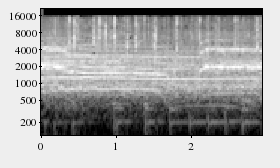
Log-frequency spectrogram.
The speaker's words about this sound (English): So, Will, this is where you add in a big cheering sound effect.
